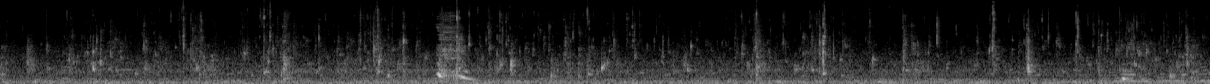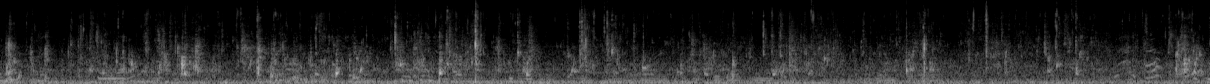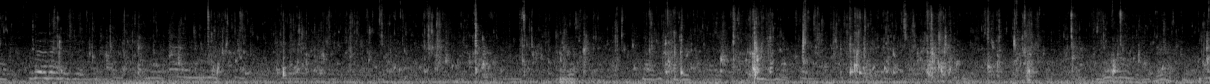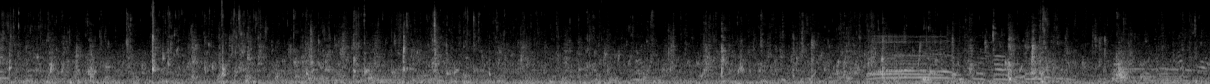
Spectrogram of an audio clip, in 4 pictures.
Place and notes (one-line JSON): {"title": "Overijse, Belgique - Dinghies", "date": "2016-09-04 16:55:00", "description": "In a strong wind, there's waves on the lake. We are in the yacht club, near small boats called dinghies. Two children wait to board.", "latitude": "50.73", "longitude": "4.52", "timezone": "Europe/Brussels"}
